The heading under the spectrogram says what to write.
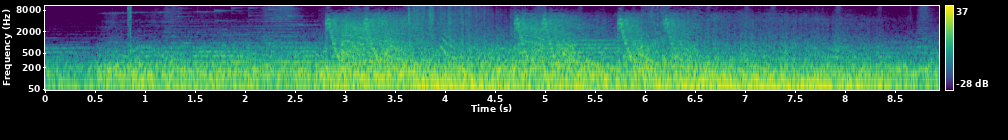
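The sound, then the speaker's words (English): A loud, sustained explosion in a base hangar, set off from within the base, booms and rumbles with a heavy low-end roar and several sharp bursts layered over it, echoing; no one speaks. “Captain, I've detected an explosion in the base hangar.”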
